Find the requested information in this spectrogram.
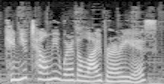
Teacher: your voice should fall at the end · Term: falling intonation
